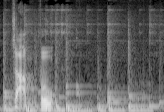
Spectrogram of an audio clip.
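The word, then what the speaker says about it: ジャンプ: Notice again the m pronounced as m, because then we have the p, just like in English, jampu. Of course, the additional u at the end, because we don't have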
